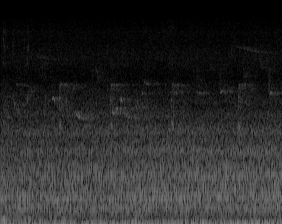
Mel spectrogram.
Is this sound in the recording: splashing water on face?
no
